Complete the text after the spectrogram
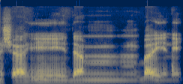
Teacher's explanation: Bacaan iqlab dengan dengung dua harakat. Syahidam, bibir tertutup.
